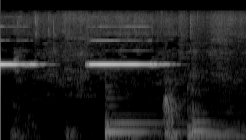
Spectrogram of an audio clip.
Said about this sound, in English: Sorry. Yeah, sorry about that. It's a fire alarm. We have a very sensitive fire alarm. Yeah, every time we are cooking, it goes off.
